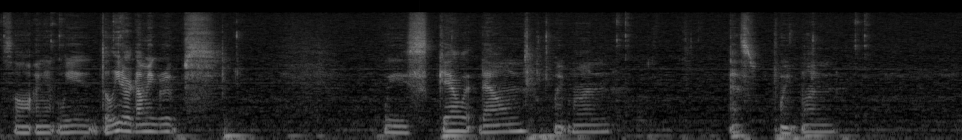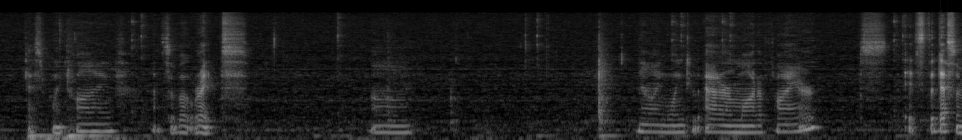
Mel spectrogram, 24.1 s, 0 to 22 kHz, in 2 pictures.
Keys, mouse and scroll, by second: 0.0 click, 0.7 right click, 2.9 a, 7.9 click, 8.2-8.6 scroll down 5, 9.0 scroll down 3, 9.3 s, 10.9 click, 11.5-11.9 scroll up 2, 12.5 s, 13.9 click, 14.9 click, 16.6-17.1 scroll up 2, 16.9 middle click, 17.9 scroll down 3, 18.7 right click, 20.5 click, 21.1 click.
